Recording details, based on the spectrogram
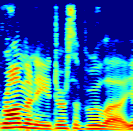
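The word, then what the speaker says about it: Ramani Durvasula: Dr. Ramathi. Wait, how did I say that? She does all the narcissist videos on YouTube. – Oh. – Ramani Dursavula. Yeah.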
